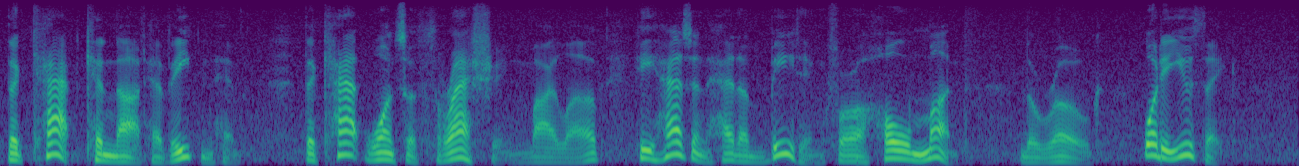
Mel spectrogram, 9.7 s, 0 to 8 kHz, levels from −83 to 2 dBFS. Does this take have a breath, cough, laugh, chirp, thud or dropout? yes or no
no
